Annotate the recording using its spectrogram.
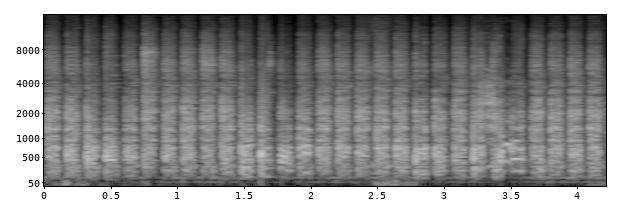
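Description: PSB-7 spirit box sweeping through radio stations and played through a JBL speaker. It makes very loud, choppy static that cuts in and out about ten times a second.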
